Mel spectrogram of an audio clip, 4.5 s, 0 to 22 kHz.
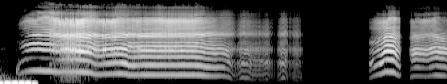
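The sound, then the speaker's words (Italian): A baby wails in a long, strained cry that wavers and breaks off, followed after a short pause by two more loud bursts of crying. “Un altro pianto, un altro bambino, un dolore diverso, un dolore macerato anni e anni prima rispetto al 2013.”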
